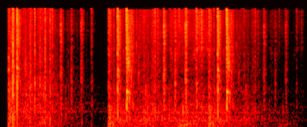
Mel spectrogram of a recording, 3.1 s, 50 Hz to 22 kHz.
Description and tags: Metal Cracking 2
Glitchy cracking metallic sounds, can be used as hi-hats or many other things ;).
electric, hi-hat, sparkling, cracking, glitch, idm, ripped, noise, glitches, rhythm, ripping, sparks, metal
